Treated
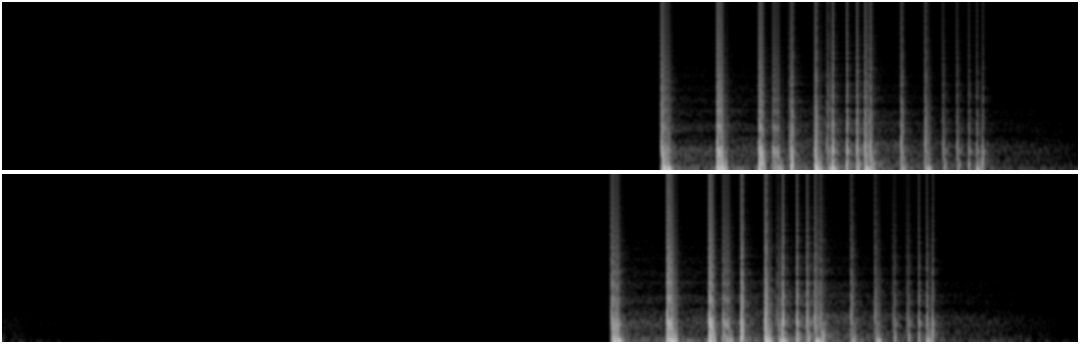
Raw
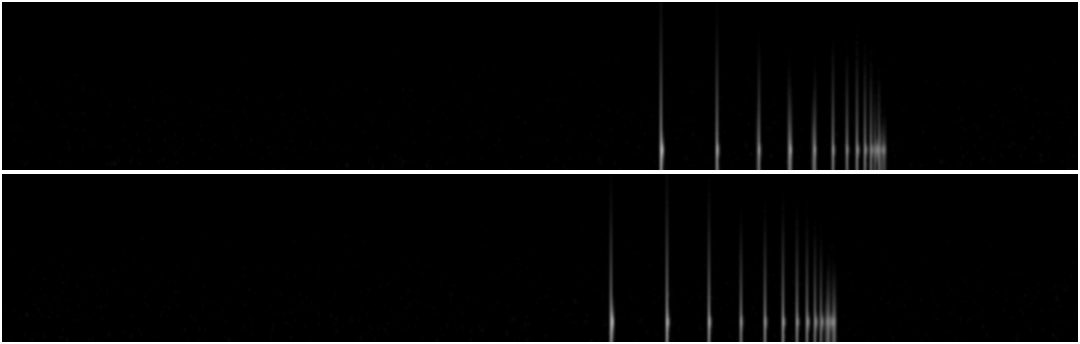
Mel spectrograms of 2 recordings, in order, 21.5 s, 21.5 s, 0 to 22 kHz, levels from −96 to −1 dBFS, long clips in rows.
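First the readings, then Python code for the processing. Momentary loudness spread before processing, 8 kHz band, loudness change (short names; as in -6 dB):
14 LU, n/a, -5.5 dB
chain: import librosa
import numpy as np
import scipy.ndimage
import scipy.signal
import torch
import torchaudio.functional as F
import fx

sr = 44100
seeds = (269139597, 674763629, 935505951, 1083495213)

y = fx.tracing_dist(x, sr, depth_ms=0.08)
y = scipy.signal.sosfilt(scipy.signal.cheby1(3, 1.0, [260.0, 760.0], 'bandpass', fs=sr, output='sos'), y)
y = fx.low_shelf(y, sr, hz=380.0, db=4.0)
y = fx.hum_notches(y, sr, base_hz=50, count=8)
y = fx.schmitt(y, sr, flips_db=-29.0)
y = fx.quant_companded(y, sr, bits=4)
y = y + 10.0 ** (-12.5 / 20.0) * np.pad(y, (int(1110 * sr / 1000.0), 0))[:len(y)]
y = fx.rev_double_slope(y, sr, seeds[0], early_s=0.29, late_s=2.7, knee_db=-21, drr_db=18.0)
y = fx.band_squash(y, sr, depth_pct=40)
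y = y * librosa.db_to_amplitude(13.5)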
